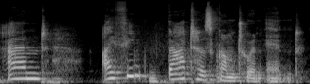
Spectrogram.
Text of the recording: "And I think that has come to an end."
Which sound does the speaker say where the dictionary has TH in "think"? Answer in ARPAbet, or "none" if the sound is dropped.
TH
